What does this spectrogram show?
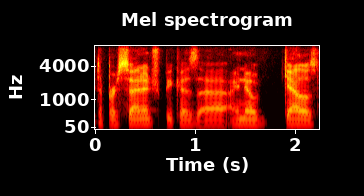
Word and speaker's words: Gallo: I mean, I guess we could change it to percentage because I know Gallo's not. Or I think he actually does pronounce it Gallo. It's not Gallo, right?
